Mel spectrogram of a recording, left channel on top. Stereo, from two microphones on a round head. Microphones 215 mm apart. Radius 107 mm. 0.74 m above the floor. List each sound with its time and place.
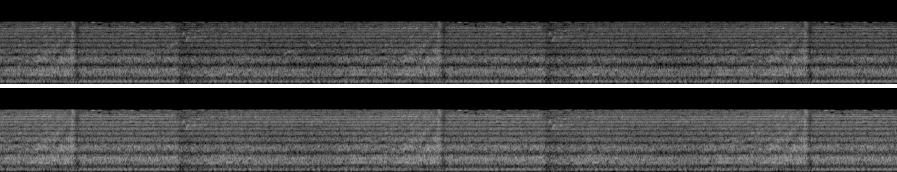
0.0 s a drone: 25° right (ahead or behind)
